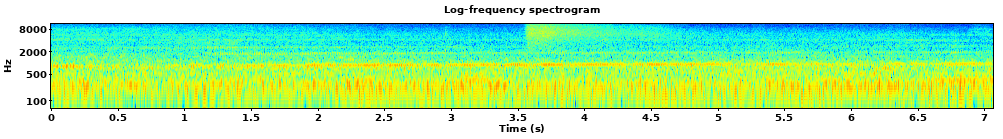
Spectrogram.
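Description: Metra commuter train at the platform: a steady drone with an even high tone running through it, and a sudden burst of hiss about three and a half seconds in.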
